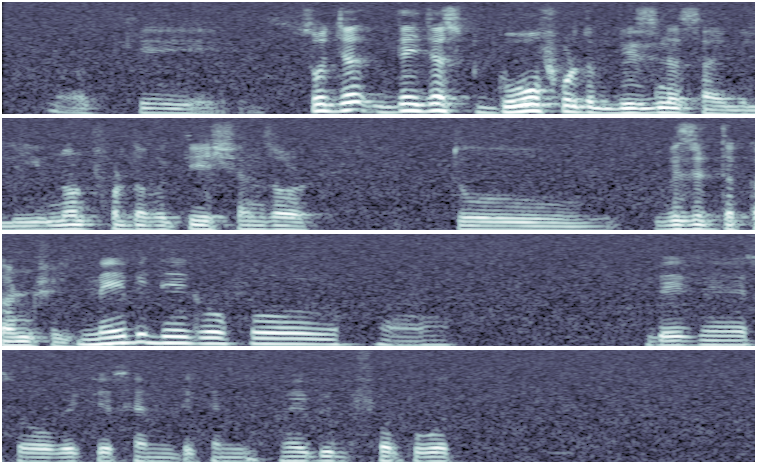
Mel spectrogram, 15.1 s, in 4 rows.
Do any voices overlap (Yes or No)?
No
